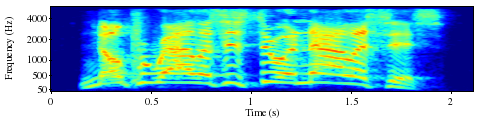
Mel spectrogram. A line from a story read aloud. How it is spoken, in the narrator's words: Quincy shouted again and again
